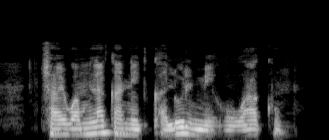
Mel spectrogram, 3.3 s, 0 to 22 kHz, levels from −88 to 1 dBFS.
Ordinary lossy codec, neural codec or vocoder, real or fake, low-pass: Opus, 64 kbps; none; real; 7.2 kHz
